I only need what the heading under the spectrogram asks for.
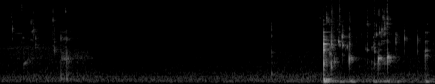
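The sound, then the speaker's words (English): Low-sodium V8 vegetable juice pours and splashes into a glass, a short wet gush after a few faint clicks and quiet drips, with no one talking. “And I see that I have accidentally poured the low-sodium V8 first.”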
